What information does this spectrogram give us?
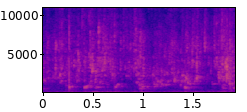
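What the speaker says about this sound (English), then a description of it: "So I'm just gonna rinse first." Water splashes at a bathroom sink as a face is rinsed, with close, soft, irregular sloshing and dribbling continuing for a couple of seconds.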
